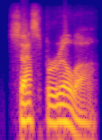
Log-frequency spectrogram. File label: "sarsaparilla", American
